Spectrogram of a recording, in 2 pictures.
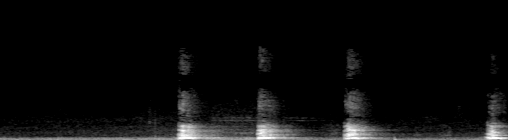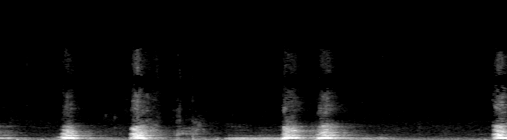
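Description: Rottweiler barking repeatedly, about nine barks starting about two seconds in, coming roughly a second apart with some in quick pairs.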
